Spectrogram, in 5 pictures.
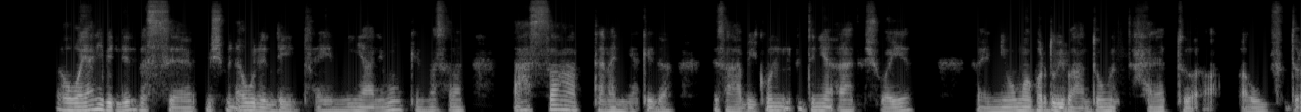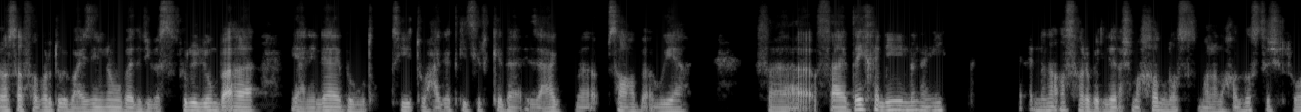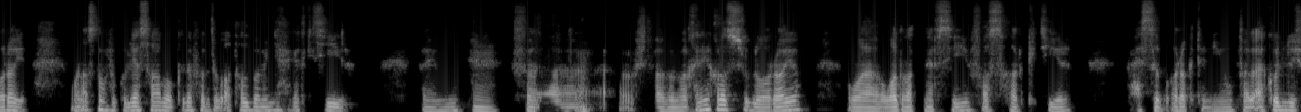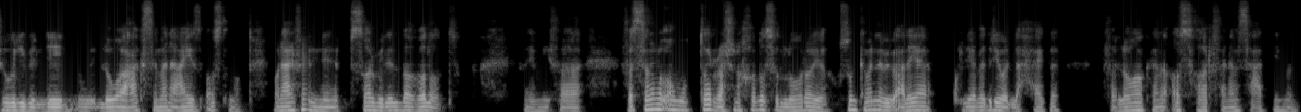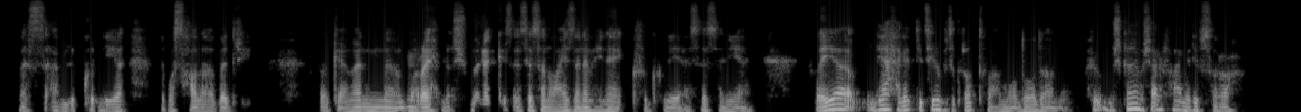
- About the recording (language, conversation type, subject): Arabic, advice, إزاي دوشة البيت والمقاطعات بتعطّلك عن التركيز وتخليك مش قادر تدخل في حالة تركيز تام؟
- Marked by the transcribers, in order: tapping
